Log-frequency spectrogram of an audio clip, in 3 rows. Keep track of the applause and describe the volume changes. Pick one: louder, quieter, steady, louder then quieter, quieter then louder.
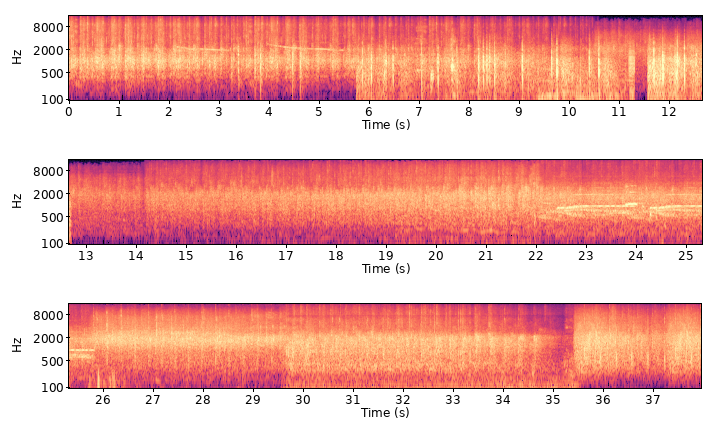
quieter then louder.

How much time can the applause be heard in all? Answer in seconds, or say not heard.
38 s.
